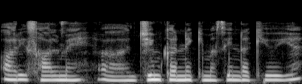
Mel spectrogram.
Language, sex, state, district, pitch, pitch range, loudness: Hindi, female, Bihar, Kaimur, 205 Hz, 200-215 Hz, -14 LUFS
